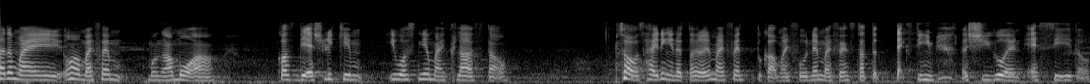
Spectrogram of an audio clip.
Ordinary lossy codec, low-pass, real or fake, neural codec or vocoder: none; 7.2 kHz; real; none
